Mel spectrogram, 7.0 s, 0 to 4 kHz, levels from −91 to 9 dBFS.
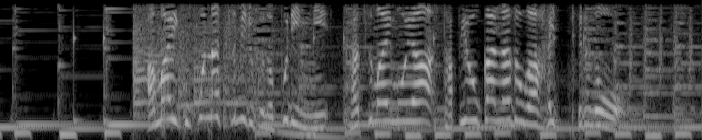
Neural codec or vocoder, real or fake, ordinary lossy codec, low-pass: none; real; none; 3.6 kHz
